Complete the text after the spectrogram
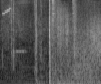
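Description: A car explodes with a loud blast.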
